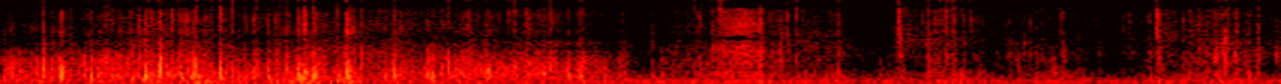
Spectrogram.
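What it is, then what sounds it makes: Sequin-covered pillow being scratched. Fingertips and nails scratch across the front of a silver sequin-covered fabric pillow, producing dense, crinkly scratching and rustling with a faint high hiss. The scratching is fullest and busiest in the first three seconds, then thins to lighter, sparser strokes toward the end.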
